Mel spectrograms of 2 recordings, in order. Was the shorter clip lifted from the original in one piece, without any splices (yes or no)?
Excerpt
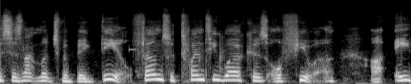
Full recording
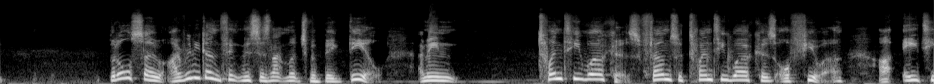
no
